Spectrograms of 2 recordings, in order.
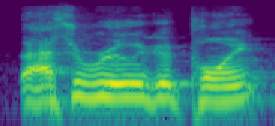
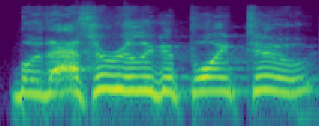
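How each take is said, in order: First: Agreeable. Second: Much higher, brighter second "really good point too"; agreeing with both sides. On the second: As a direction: swing up high on "really" to agree with everyone. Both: Retold or imitated. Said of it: "I'm that guy, like".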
